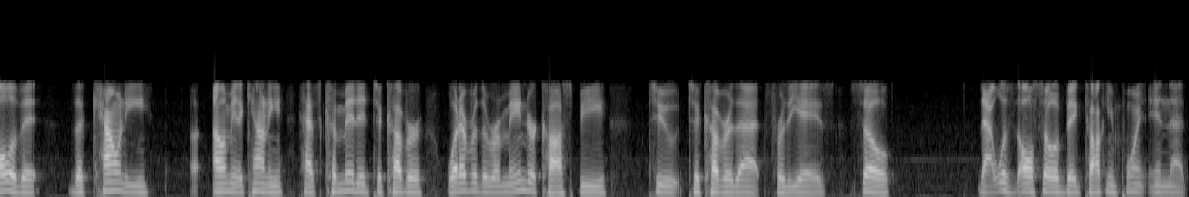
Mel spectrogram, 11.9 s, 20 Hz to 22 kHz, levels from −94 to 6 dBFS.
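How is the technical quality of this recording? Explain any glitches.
No glitches are audible anywhere in this speech recording.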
